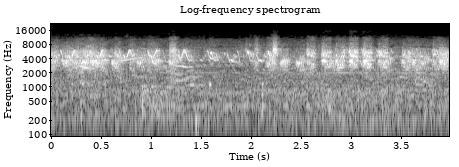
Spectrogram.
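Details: Weaver birds around their nests produce a loud, continuous high chattering, pulsing bursts of harsh twitters and chirps from many birds together.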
